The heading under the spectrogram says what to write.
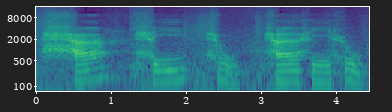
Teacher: huruf ha sifat pertama dia Hamas yaitu mengeluarkan nafas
